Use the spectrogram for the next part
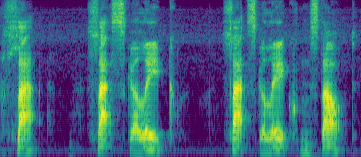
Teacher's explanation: you're doing a belted L sound, with the glottal push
